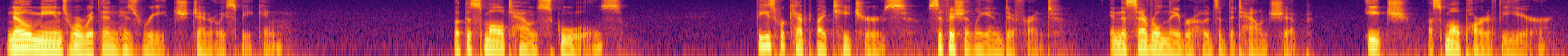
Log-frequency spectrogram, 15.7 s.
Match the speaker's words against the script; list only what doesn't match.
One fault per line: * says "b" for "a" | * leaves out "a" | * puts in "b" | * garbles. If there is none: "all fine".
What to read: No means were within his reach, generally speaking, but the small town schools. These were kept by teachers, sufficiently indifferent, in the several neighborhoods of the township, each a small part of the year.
all fine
